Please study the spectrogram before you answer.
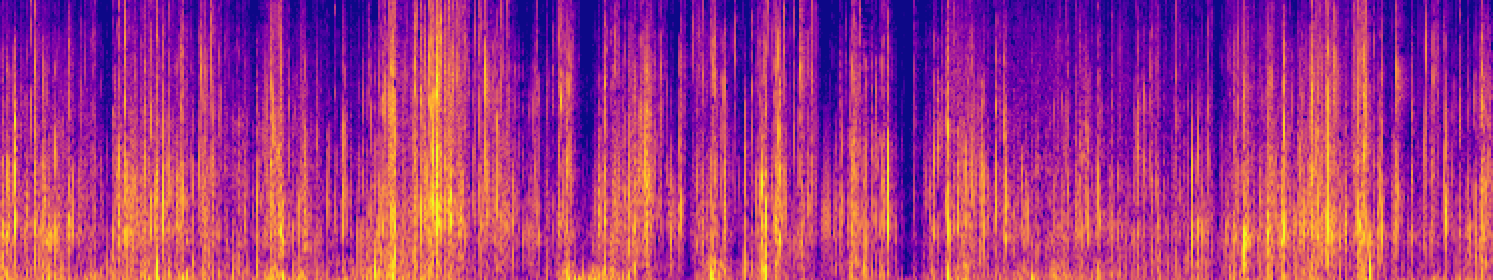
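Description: Fingertips and nails scratch and crinkle the fabric of an empty blue IKEA BRATTBY carrier bag made of woven polypropylene, held close. The result is a continuous, dense crinkling and scratchy rustle with a bright, papery edge. It comes in rapid overlapping bursts with brief near-silent gaps.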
